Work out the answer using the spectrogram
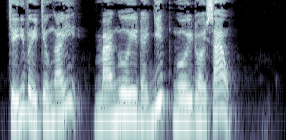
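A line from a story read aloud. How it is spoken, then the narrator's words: Shouting. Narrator (Vietnamese): Yên Xích Hà quát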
